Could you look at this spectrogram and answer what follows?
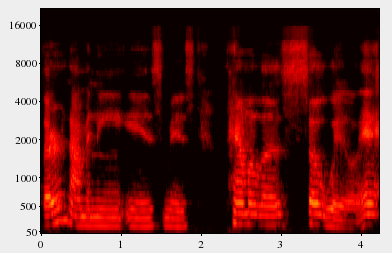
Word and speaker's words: Sowell: And tonight, our third nominee is Miss Pamela Sowell. And am I saying your last name right? Yes, yes, so well.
